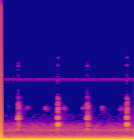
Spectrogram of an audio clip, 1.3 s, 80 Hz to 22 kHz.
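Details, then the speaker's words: 2012 Dodge Ram 1500 pickup started after programming a new key with an OBD key programmer: engine catches and settles into a steady low idle with light, even ticking and no stumble; normal start. "Programming completed successfully. Attempt to start the vehicle."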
